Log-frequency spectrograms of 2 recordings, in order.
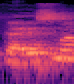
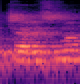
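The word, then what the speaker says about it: करिश्मा: Charm के से ही आपका निकल के आया है और वो बना आपका कैरिस्मा। इसको चेरिस्मा नहीं पढ़िएगा, कैरिस्मा पढ़ेंगे यहाँ पर, याद रखिएगा प्रोनाउंसिएशन भी आपका जरूरी है।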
